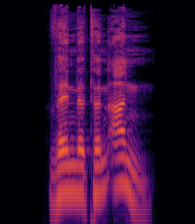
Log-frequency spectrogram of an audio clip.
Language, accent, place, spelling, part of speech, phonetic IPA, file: German, Germany, Berlin, wendeten an, verb, [ˌvɛndətn̩ ˈan], De-wendeten an.ogg
- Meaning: inflection of anwenden: 1. first/third-person plural preterite 2. first/third-person plural subjunctive II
